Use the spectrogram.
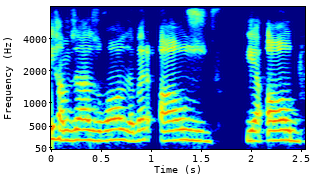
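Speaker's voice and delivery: "औद" slowly with a full, heavy mouth; full-mouthed dhaad. Shown as a demonstration. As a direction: round and thicken the mouth on "औद". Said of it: "मुंह भर के मोटा करके ये जौद अदा हो रहा है".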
